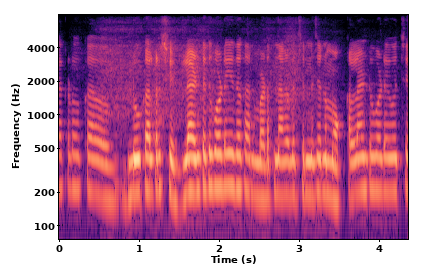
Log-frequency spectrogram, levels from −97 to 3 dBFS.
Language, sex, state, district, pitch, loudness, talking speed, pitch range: Telugu, female, Andhra Pradesh, Annamaya, 200 Hz, -18 LUFS, 245 wpm, 190-210 Hz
